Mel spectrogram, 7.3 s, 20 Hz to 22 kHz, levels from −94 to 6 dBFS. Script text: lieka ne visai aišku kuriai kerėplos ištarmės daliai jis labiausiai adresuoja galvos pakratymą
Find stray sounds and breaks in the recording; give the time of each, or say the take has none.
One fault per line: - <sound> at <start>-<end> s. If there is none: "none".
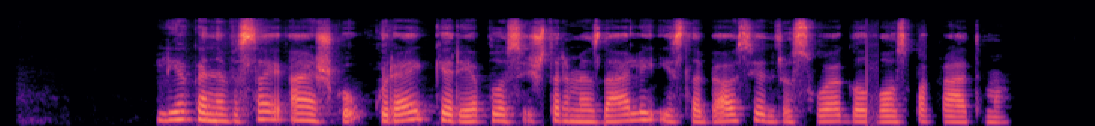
- dropout at 5.8-5.8 s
